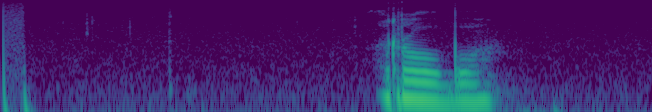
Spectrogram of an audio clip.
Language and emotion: Russian, neutral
